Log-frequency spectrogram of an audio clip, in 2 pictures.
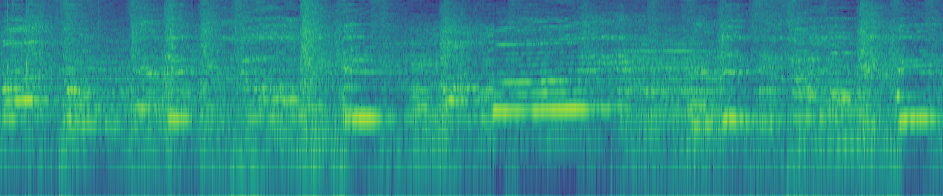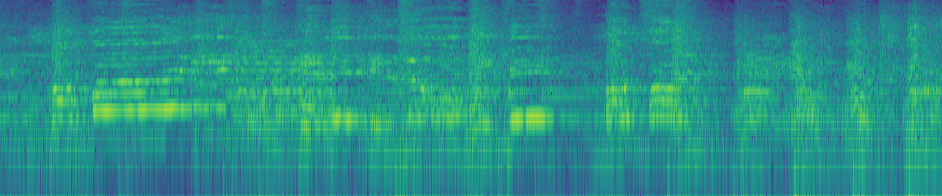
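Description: A solo voice sings a stage-musical song into a hand microphone over instrumental accompaniment, holding long notes with vibrato.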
